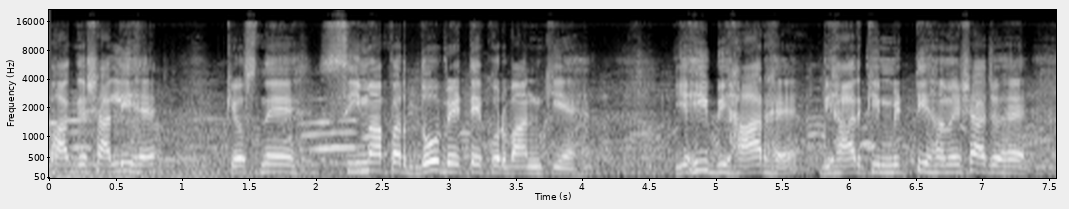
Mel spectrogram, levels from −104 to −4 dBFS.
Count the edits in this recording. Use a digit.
0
